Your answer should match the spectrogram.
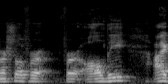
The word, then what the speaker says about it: Aldi: to say all right I used to say all these and at least I corrected that I call it Aldi not all these you know kind of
